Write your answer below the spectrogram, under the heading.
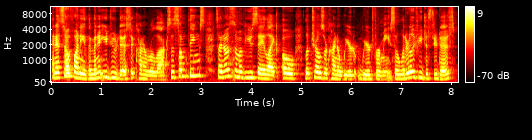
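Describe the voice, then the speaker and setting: A woman's voice: fast talker, few pauses. Chatty young woman voice teacher. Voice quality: slight gravel in her low register. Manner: chatty, filler-heavy, demonstrating exercises. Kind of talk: casual video lesson.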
